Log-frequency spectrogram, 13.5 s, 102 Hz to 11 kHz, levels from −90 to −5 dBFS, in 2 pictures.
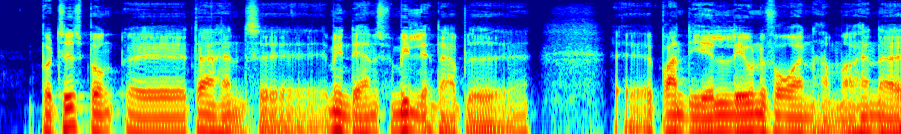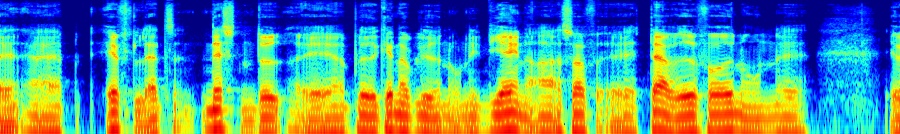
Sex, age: male, 40-59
